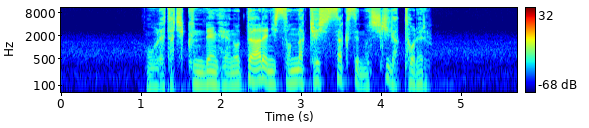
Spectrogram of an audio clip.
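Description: A young man asks a question sharply and scornfully.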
